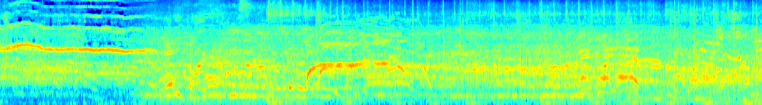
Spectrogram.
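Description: A large crowd of students in a gymnasium cheering and screaming, with many high-pitched yells overlapping. One long shrill scream holds through the first couple of seconds.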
